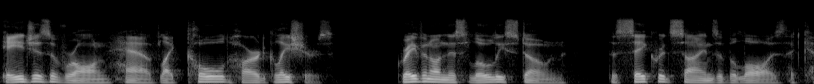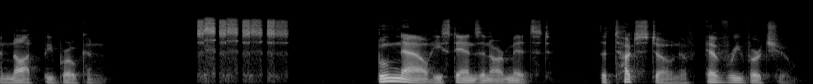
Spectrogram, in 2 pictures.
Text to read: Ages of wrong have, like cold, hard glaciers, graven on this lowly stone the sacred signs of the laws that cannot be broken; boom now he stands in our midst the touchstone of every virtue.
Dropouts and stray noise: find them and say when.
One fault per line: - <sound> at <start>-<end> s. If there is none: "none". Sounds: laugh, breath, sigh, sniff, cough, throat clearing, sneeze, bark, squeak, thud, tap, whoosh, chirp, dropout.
- laugh at 10.1-11.0 s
